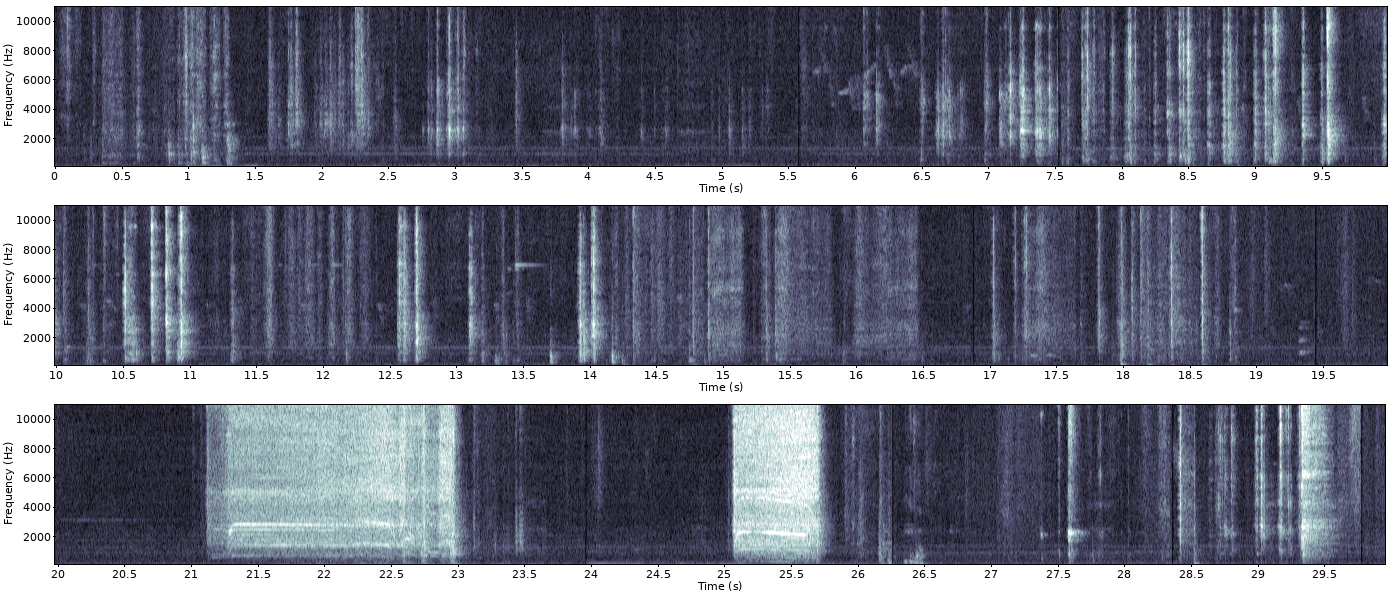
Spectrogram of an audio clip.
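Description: Scattered clicks and knocks of wooden parts and hardware being handled. Late on, a power drill runs twice in short bursts of about two seconds each; the second rises in pitch as it spins up.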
